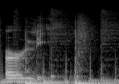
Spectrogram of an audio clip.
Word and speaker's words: early: En la primera sílaba, la vocal no es E ni es A, es schwa. La que no es ni E, ni A, ni E, ni O. Y en la segunda sílaba, la palabra termina con una Y y la pronunciación es con una I larga, representada por esa E con el sombrero arriba.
